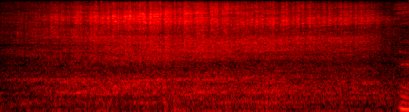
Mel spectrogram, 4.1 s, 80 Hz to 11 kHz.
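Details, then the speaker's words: About 40-year-old Hornby Class 43 HST model loco, Ringfield motor replaced with a new motor, running at roughly 70 mph scale speed with the headlight on: soft, even whirr and light gear buzz, no stalls or grinding. "so if i just send it off a bit more speed in it and you can see the light on the front illuminate and bring it back same color speed lovely and that's a scale speed of round about 70 miles an hour which i think is just fine"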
